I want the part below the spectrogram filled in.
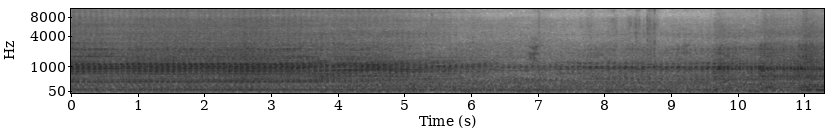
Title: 02 Subaru Legacy engine -- rod knock or piston snap? Help!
